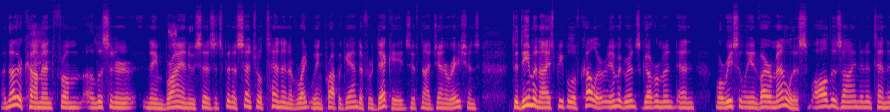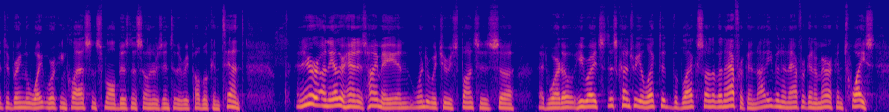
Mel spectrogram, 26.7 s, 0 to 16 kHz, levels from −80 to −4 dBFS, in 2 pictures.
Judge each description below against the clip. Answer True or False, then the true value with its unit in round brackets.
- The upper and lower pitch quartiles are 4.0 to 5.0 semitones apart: False (3.3 semitones)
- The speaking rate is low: False (190 wpm)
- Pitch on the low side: False (165 Hz)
